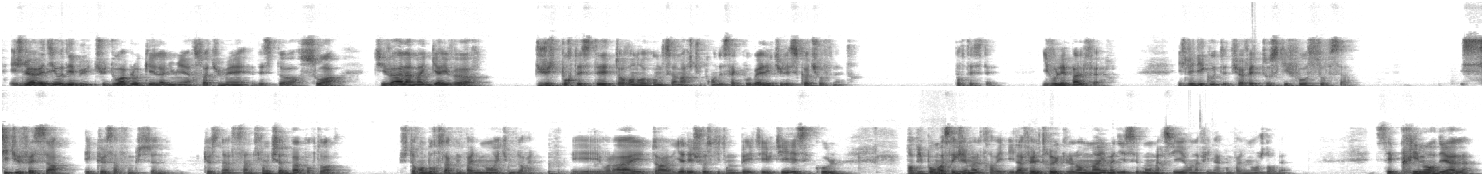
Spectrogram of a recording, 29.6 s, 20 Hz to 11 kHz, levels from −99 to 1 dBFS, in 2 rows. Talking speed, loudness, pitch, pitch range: 280 wpm, -25 LUFS, 115 Hz, 105-140 Hz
